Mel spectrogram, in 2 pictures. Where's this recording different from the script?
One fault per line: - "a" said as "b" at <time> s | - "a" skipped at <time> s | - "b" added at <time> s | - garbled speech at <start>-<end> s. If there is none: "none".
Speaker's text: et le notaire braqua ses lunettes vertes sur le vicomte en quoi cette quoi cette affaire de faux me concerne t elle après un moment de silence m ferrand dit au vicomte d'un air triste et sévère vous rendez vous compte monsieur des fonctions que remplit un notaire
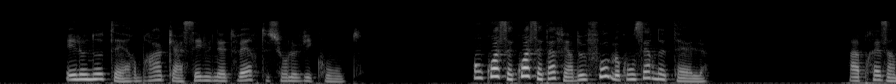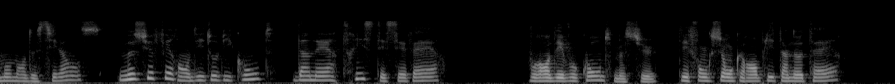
none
